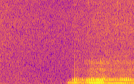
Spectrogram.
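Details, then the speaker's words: Dog snoring during sleep: after a quiet moment, a low, rumbling, buzzy breath sound. "balance that's my dog snoring if you can hear that"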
